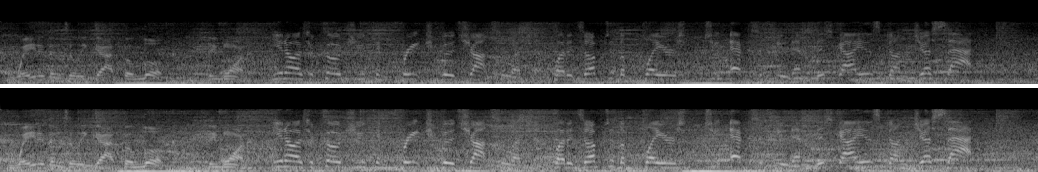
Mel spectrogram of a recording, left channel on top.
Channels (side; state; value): left; quieter; 9.1 dB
